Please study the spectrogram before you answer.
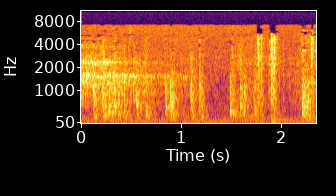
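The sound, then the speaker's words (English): A wooden door opens with a few faint clunks, knocks and rattling scrapes in an uneven sequence, fairly quiet throughout. “Open the door”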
